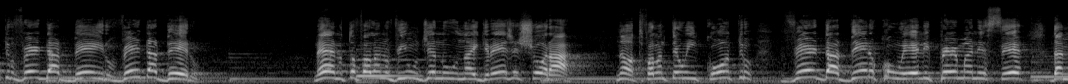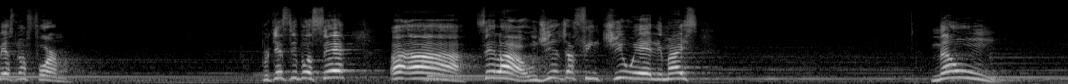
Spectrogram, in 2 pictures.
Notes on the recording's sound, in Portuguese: Áudio do Culto de Domingo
